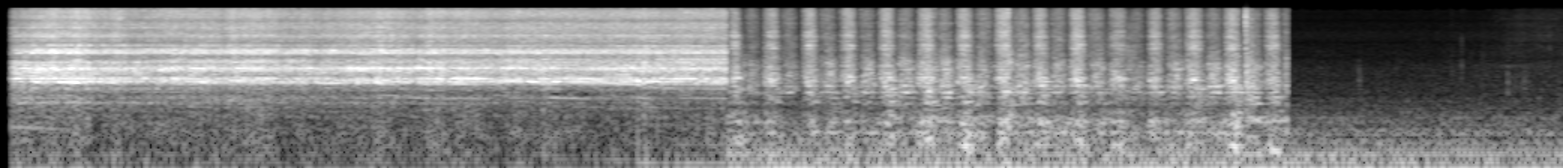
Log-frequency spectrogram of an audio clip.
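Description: A circular saw running and cutting through wood, a steady high whine for about six seconds that stops abruptly. Then a handsaw cuts wood in quick, even back-and-forth strokes, about three a second, for some four and a half seconds.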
